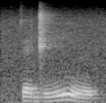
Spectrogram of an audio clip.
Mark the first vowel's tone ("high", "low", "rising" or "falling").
low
